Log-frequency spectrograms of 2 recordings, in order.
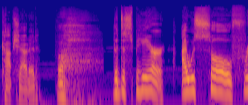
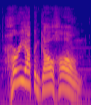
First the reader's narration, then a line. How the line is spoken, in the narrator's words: The cop shouted again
